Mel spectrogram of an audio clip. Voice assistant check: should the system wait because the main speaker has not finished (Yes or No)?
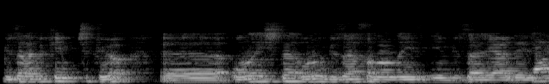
No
